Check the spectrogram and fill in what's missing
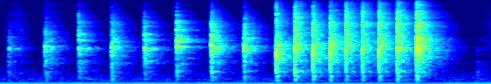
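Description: Two old pieces of wood, left over from building a greenhouse bench, are knocked together to make found sounds for a music lesson. Sixteen bright, dry wooden clacks are heard, spaced evenly at first and then coming faster toward the end. Each knock dies away quickly.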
